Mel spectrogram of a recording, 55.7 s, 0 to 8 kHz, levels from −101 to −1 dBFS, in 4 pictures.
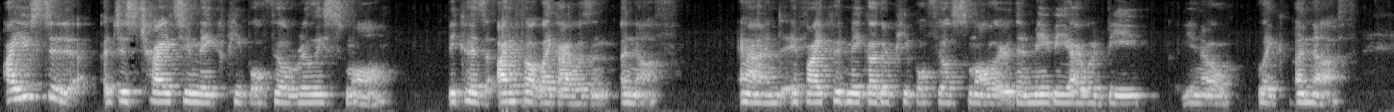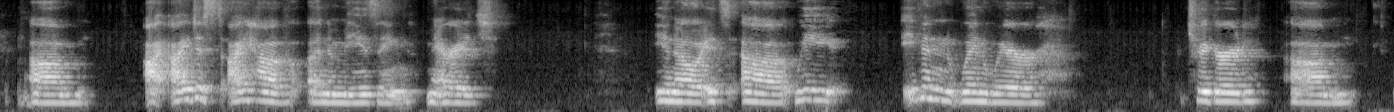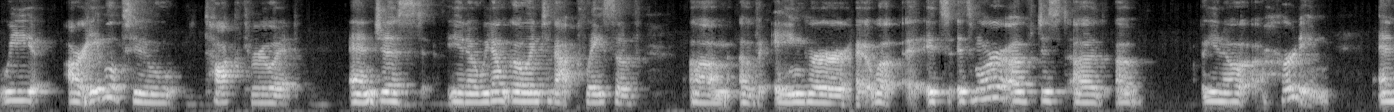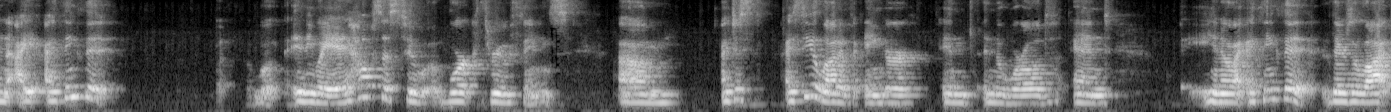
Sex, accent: female, American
